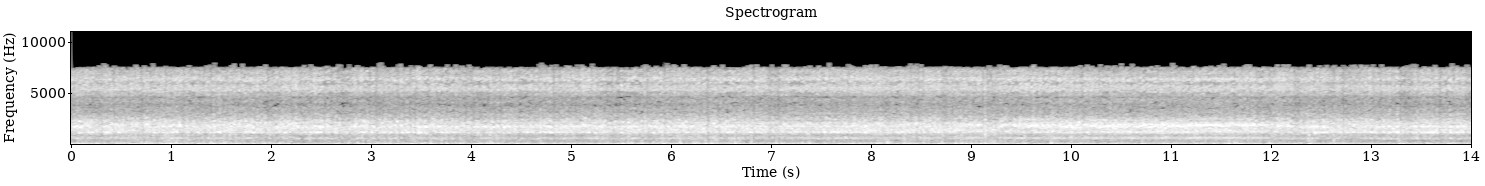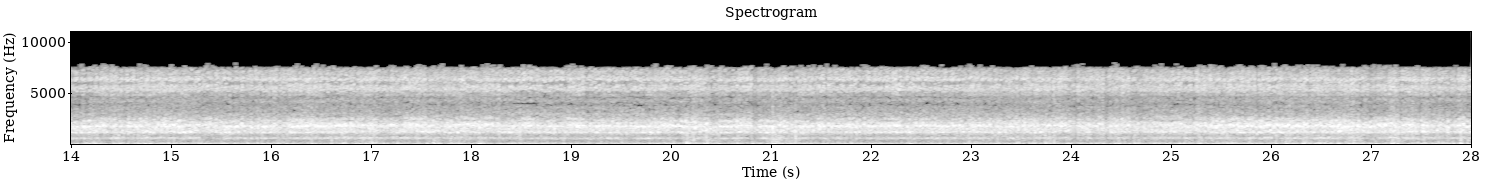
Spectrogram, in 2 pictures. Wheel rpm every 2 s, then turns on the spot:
170, 160, 160, 170, 170, 160, 160, 160, 160, 160, 160, 170, 170, 160.
none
